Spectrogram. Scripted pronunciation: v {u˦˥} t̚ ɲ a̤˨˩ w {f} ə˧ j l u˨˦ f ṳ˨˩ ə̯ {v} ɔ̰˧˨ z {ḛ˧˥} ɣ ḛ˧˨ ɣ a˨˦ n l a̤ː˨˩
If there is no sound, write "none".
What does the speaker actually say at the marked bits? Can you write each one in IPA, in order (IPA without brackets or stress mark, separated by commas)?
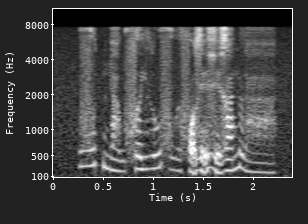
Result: u˦˥, f, f, ḛ˧˥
